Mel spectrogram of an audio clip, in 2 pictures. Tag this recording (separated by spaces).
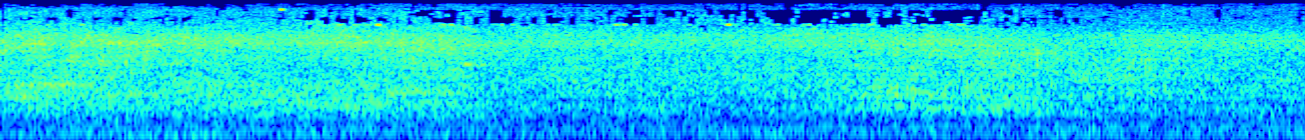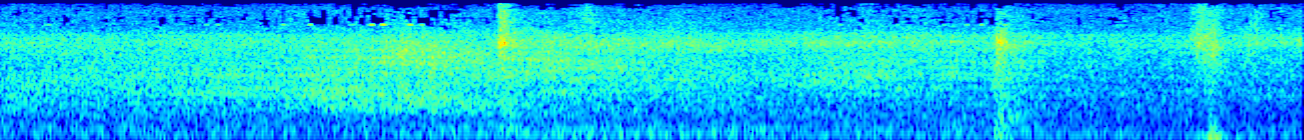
field-recording gast-station north-carolina road-trip summer travel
